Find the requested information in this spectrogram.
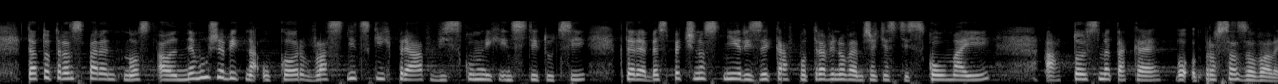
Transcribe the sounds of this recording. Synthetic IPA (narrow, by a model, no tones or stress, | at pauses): t̪at̪o̞t̪ɾanspaɾɛnt̪no̞st̪ʔalɛnɛmuːʒɛbiːt̪na̰ʔuːko̞ɾvlast̪ɲɪt͡skiːxpɾaːfviːskumniːxʔɪnst̪ɪt̪ut͡siːkt̪ɛɾɛːbɛspɛt͡ʃno̞st̪ɲiːɾɪzɪkafpo̞t̪ɾavɪno̞vɛːmr̝ɛcɛst͡sɪsko̞wmajiːʔat̪o̞smɛt̪akɛːopɾo̞sazo̞valɪ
